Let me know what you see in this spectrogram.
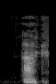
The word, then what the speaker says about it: Akh: The, Ka, the Ba, and the Ak. – Ak. – Yeah. – A-K-H.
